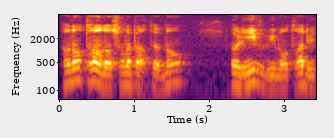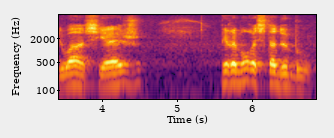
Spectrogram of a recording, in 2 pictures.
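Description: A man narrating a classic novel in a measured, steady reading voice. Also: mid-range voice. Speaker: audiobook narrator.

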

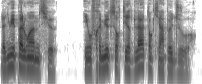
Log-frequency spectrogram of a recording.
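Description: A man voicing a gruff old male whaler who speaks in rough, colloquial sailor's talk in an audiobook. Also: fairly low pitch, fast, lightly acted. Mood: defensive.

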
